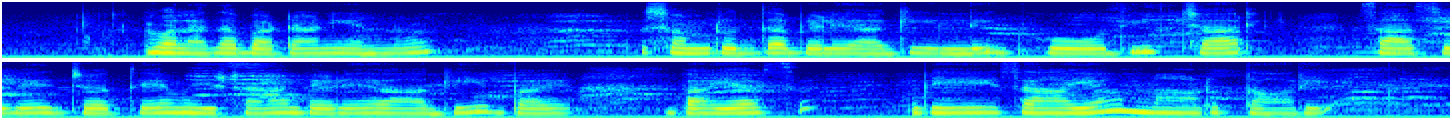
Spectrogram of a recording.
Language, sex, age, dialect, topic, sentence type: Kannada, female, 18-24, Mysore Kannada, agriculture, statement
